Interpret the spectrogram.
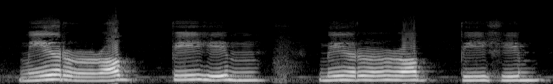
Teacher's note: Nah, pembacanya adalah ro-nya, ini nunnya seolah-olah hilang atau lebur ke dalam huruf berikutnya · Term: lebur tanpa dengung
